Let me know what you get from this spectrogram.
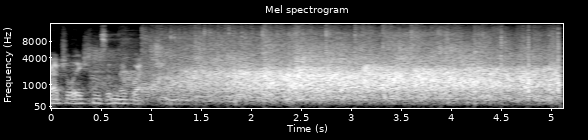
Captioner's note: applause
